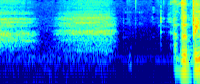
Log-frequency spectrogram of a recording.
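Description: A man's audible breath into a close studio microphone, a soft rush of air about half a second long. A moment of silence follows before he starts speaking near the end.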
